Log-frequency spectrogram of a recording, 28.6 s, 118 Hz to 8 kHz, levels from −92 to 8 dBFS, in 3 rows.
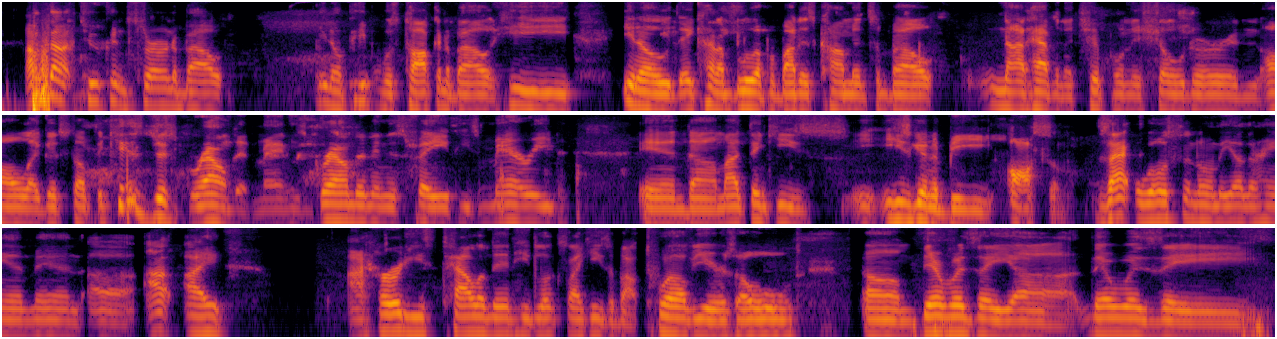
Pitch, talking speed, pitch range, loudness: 120 Hz, 180 wpm, 115-130 Hz, -24 LUFS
